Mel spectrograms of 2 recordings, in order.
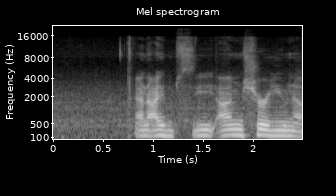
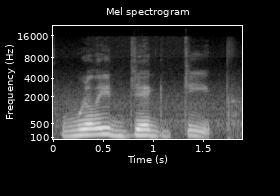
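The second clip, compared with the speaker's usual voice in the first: slow, louder, drawn-out urging; slow mystic urging; 6 dB louder, much slower than usual. Pretend. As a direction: coax them to dig deep, slowly. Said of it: "Dig deep where he is".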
